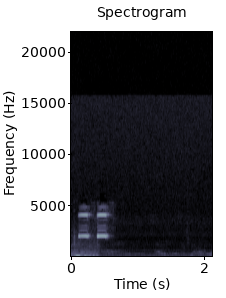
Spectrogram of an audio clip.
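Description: Two quick high electronic beeps, one right after the other, as the film score cuts off about half a second in; after that only faint low sounds.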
